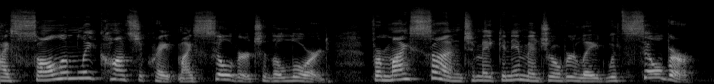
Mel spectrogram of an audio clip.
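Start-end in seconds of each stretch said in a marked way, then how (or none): none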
